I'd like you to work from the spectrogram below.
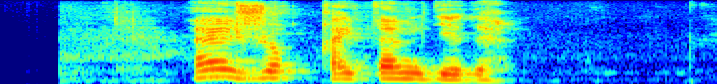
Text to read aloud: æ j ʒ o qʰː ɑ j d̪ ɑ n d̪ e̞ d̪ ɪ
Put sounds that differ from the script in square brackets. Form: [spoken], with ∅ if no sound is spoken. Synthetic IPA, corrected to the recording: æ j ʒ o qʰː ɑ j [t̪] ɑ [m] d̪ e̞ d̪ ɪ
